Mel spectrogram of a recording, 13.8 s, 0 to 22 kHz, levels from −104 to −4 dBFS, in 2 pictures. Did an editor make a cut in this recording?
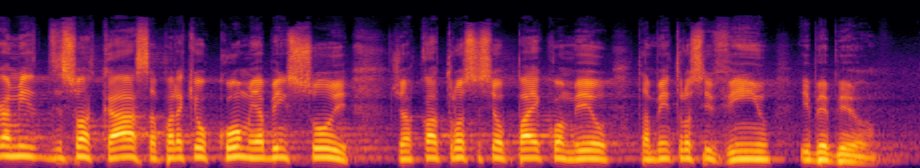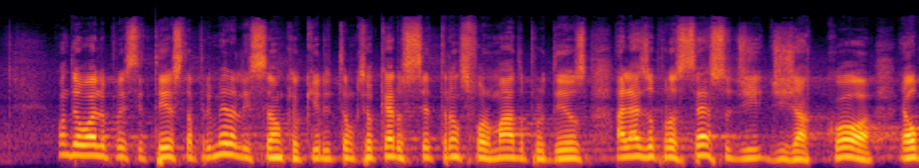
no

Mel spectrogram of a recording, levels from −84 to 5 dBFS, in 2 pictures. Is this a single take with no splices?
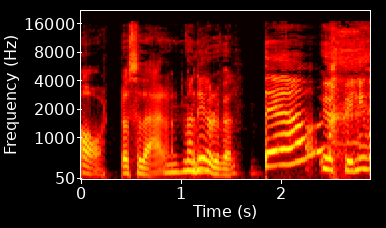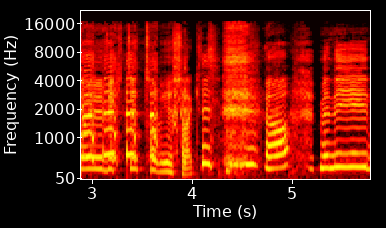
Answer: yes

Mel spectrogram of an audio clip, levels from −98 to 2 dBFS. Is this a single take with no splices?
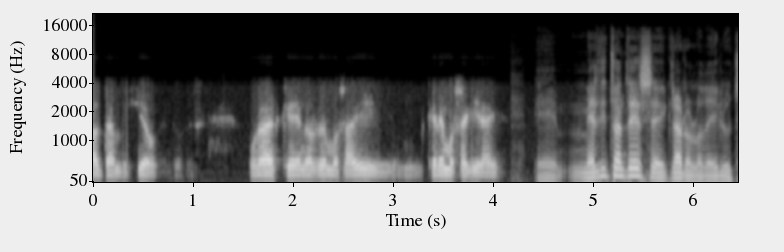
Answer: yes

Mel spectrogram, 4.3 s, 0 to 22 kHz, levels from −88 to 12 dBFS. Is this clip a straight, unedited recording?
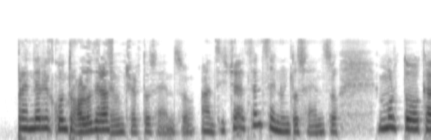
no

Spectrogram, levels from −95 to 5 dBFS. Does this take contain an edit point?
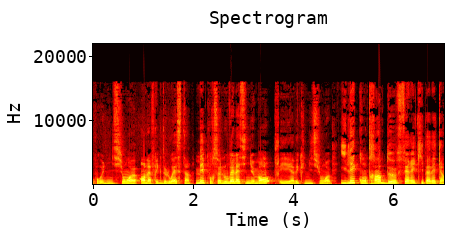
yes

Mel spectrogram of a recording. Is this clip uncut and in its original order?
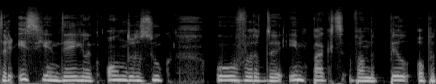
yes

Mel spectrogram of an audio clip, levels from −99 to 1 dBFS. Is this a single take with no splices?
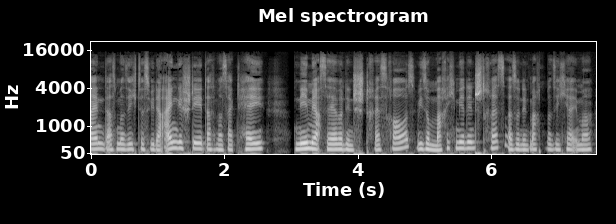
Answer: no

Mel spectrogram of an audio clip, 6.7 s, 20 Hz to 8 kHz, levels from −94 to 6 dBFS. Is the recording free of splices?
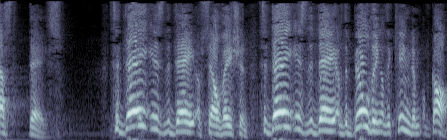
yes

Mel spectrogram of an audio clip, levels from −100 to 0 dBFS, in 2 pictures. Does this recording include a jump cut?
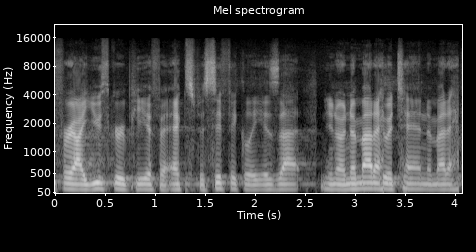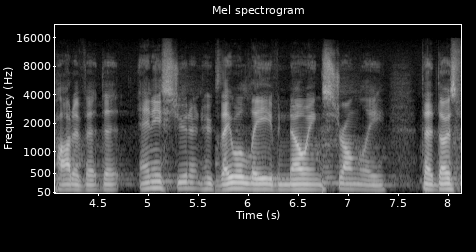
yes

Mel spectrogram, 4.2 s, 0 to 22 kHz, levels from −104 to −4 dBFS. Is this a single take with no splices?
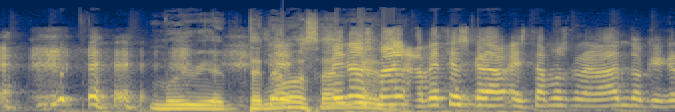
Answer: yes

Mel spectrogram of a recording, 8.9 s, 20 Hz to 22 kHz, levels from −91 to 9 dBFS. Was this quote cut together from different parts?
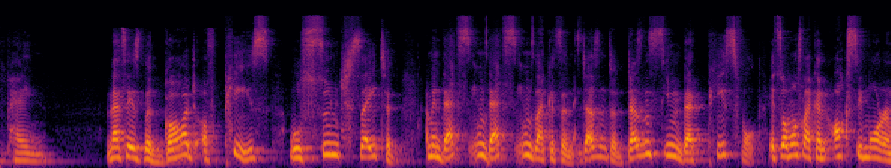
yes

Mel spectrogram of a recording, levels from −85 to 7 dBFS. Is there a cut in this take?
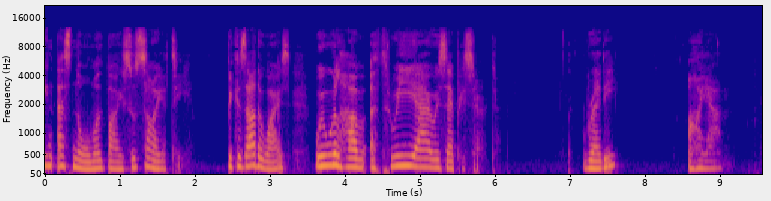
no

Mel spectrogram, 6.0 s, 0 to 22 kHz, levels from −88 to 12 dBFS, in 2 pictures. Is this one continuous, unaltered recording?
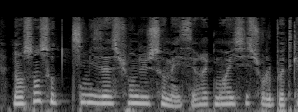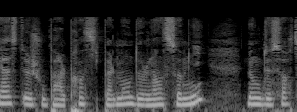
yes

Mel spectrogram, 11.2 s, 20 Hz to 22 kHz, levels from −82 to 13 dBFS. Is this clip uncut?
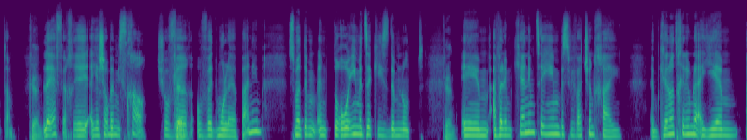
yes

